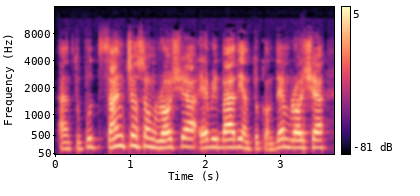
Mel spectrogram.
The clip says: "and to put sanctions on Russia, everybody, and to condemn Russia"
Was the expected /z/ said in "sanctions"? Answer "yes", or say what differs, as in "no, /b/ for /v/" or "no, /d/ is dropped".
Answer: no, /s/ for /z/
